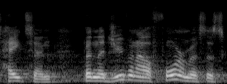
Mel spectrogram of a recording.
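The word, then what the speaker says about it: hoatzin: remember it looks like Haute's him but it's pronounced hate sin but in the juvenile formosus grow and it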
